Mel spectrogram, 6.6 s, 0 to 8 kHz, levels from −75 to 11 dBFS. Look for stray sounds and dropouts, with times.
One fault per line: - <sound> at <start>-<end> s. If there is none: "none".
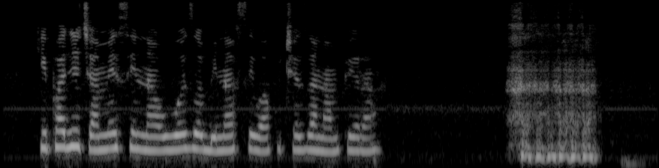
- laugh at 5.0-6.0 s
